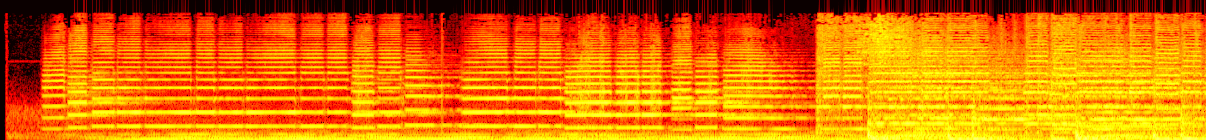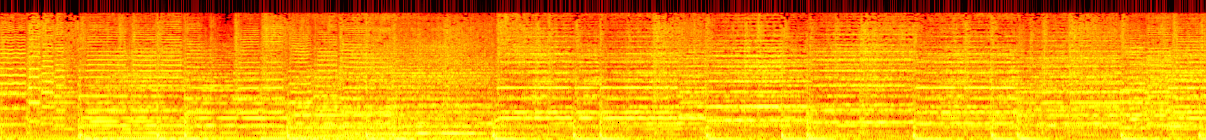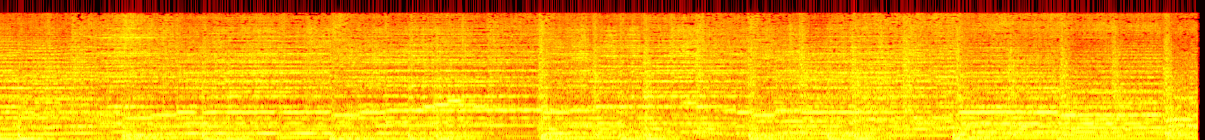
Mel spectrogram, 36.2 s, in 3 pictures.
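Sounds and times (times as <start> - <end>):
instrumental music: 0.4 - 36.1.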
